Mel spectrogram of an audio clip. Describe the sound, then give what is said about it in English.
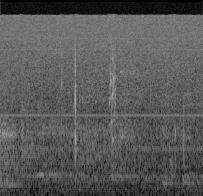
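A plastic water bottle crackles faintly as it is squeezed during a sermon, with a couple of short, sharp crinkling snaps spaced apart over quiet background noise and no voices. “It crackles when you squeeze it.”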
